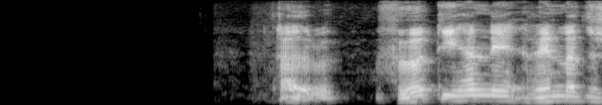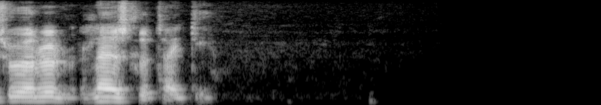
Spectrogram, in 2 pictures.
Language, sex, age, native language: Icelandic, male, 60-69, Icelandic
